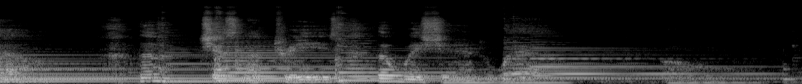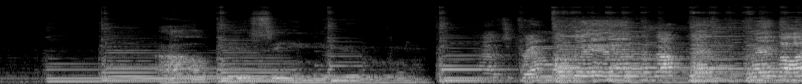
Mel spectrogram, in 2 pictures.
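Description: Acoustic guitar played solo: chords are strummed and left to ring, dying down to a low sustain in the middle. Strumming picks up again and grows busier and louder near the end.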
